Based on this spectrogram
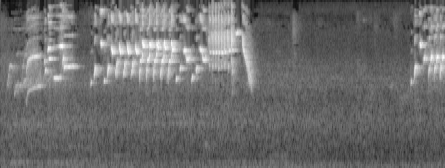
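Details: A Malaga-type European goldfinch (jilguero malaga) sings a fast, high, tinkling twitter mixed with buzzy trills, in long bursts broken by a pause of about three seconds.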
